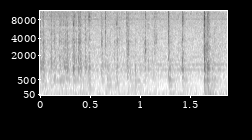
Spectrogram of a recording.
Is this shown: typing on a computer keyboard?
yes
